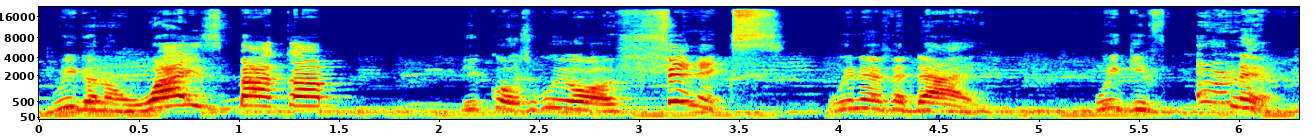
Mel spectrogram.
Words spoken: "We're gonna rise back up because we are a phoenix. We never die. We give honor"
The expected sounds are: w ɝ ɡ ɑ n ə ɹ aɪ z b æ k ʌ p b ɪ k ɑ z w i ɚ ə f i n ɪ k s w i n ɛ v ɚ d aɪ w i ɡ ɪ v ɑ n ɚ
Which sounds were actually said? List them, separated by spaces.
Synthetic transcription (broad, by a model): w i ɡ ɑ n ə w aɪ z b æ k ʌ p b ɪ k ɑ z w i ɚ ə f i n ɪ k s w i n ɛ v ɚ d aɪ w i ɡ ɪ v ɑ n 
